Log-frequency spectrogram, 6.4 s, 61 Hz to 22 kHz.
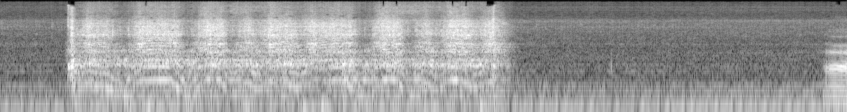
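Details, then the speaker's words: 1961 Chevy Impala four-door, sat 20 years, jump-started from another truck while no spark was found yet: starter spins the engine briskly and evenly, nearly three compression pulses a second, no drag; normal cranking. "all right let's see what we got with some more power see how fast we get this thing to spin over yep"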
